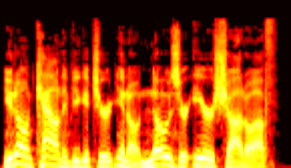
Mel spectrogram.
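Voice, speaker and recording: A man's voice: medium pitch, animated, moderate pace, no room sound, studio quality. A man hosting a talk radio show, reading a letter aloud with emphatic, sardonic asides.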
